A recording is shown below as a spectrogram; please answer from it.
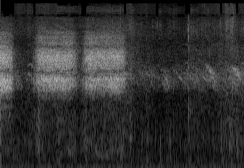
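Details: Chicks on a poultry farm, crowded into a box because of the cold, give loud, high, shrill peeps. Two long peeps stand out clearly, separated by short gaps, and fainter peeping continues behind them.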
